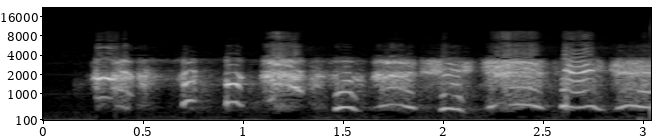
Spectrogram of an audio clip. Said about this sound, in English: What the fuck? Jesus Christ, what was that? I think it was like a gaggle of geese.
